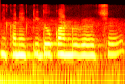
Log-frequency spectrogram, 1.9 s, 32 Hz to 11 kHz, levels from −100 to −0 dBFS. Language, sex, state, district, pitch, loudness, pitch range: Bengali, female, Tripura, West Tripura, 255 Hz, -12 LUFS, 245-260 Hz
